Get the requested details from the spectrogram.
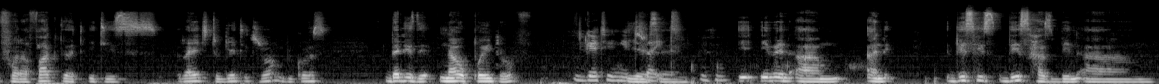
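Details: Adult man who stammers; stuttering.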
